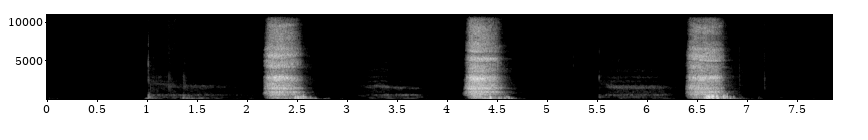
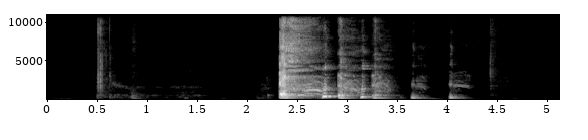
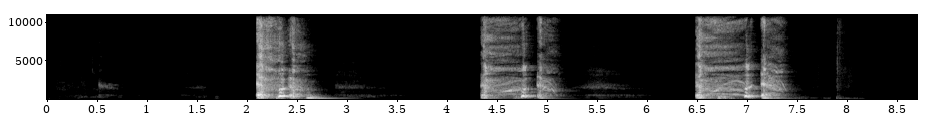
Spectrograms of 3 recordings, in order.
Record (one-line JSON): {"exhalation_length": "7.9 s", "exhalation_amplitude": 32766, "exhalation_signal_mean_std_ratio": 0.3, "cough_length": "5.1 s", "cough_amplitude": 32768, "cough_signal_mean_std_ratio": 0.28, "three_cough_length": "8.7 s", "three_cough_amplitude": 32768, "three_cough_signal_mean_std_ratio": 0.33, "survey_phase": "beta (2021-08-13 to 2022-03-07)", "age": "45-64", "gender": "Female", "wearing_mask": "No", "symptom_cough_any": true, "symptom_runny_or_blocked_nose": true, "symptom_sore_throat": true, "symptom_fatigue": true, "symptom_headache": true, "symptom_other": true, "symptom_onset": "3 days", "smoker_status": "Never smoked", "respiratory_condition_asthma": false, "respiratory_condition_other": false, "recruitment_source": "Test and Trace", "submission_delay": "2 days", "covid_test_result": "Positive", "covid_test_method": "ePCR"}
